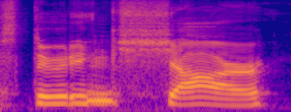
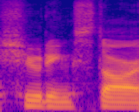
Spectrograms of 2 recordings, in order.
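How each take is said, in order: First: The first word begins with st, the second with sh. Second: The first word begins with sh, the second with st. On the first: The speaker calls it wrong. "I flipped the two syllables back" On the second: The speaker calls it right. "Instead of saying shooting star"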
